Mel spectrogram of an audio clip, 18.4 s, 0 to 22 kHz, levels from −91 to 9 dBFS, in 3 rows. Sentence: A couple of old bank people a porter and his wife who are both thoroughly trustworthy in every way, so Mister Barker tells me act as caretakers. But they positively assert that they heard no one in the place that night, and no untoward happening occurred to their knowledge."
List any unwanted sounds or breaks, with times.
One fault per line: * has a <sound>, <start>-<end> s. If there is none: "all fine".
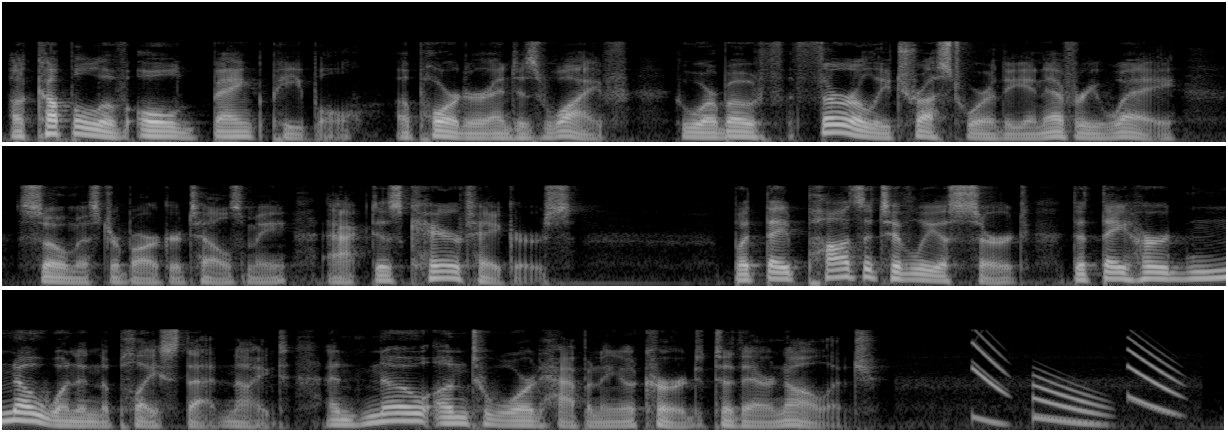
* has a chirp, 17.1-18.2 s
